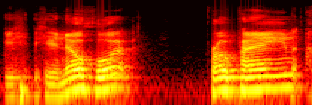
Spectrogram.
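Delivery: lightly voiced drawling cartoon Texan; halting attempt at a cartoon dad's drawl; Hank Hill. Streamer attempting a requested cartoon voice, tentative impression. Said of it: "How would Hank Hill go?".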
